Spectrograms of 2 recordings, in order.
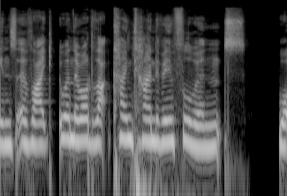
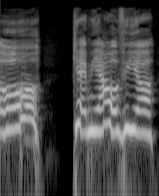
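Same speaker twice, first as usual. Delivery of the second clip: high, drawn-out exasperated wail; retold cry of wanting out, slow and raised; exasperated plea; 5 semitones higher than usual. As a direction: groan it out like you can't take any more. Retold desperate plea to escape.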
